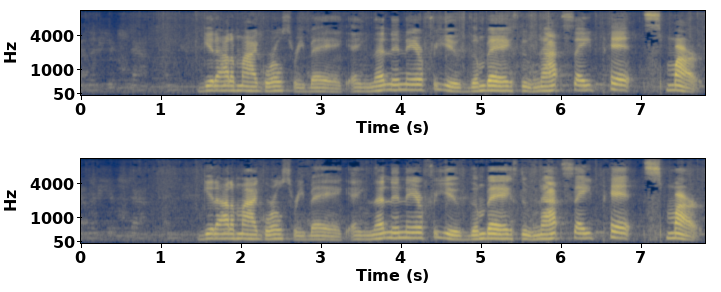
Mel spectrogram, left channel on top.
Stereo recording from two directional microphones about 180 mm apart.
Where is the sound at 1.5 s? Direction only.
10° right (ahead or behind).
